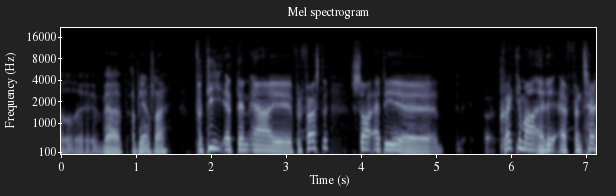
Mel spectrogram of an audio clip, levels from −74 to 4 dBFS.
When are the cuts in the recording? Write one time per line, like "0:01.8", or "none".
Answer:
none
